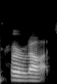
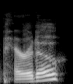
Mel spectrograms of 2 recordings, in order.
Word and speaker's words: peridot: Yes, dear, you do pronounce the T in peridot. Justin, have you been saying peridot?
